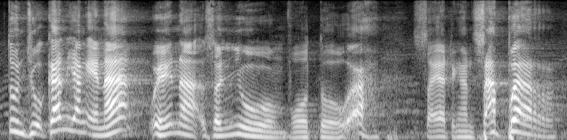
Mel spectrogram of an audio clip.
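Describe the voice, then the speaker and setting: Lively Javanese-accented man preaching. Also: on the high side, takes it slowly, big-room sound. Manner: lively, animated, asks the audience questions. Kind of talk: sermon.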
